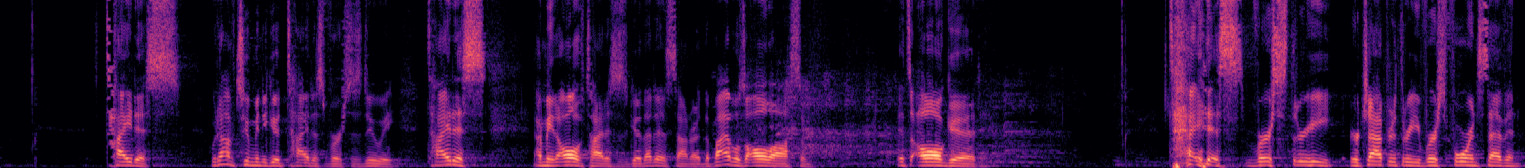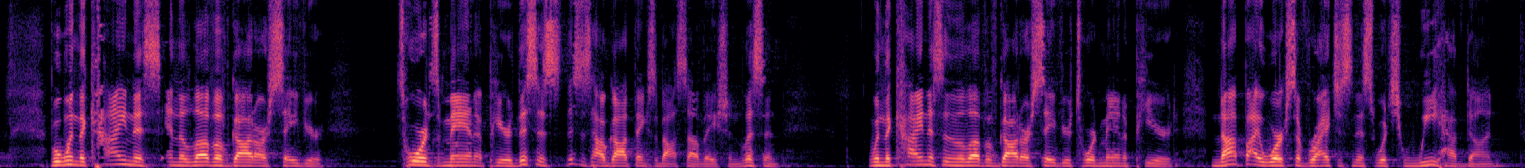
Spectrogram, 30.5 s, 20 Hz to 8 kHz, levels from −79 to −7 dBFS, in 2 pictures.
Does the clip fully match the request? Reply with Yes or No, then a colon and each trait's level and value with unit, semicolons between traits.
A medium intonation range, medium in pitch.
Yes: average, 4.3 semitones; medium, 145 Hz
